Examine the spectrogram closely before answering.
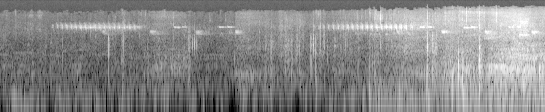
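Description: Near silence outdoors: a faint, high, finely pulsed trill from a small animal sounds twice, with a few short high chirps between. Rustling with small clicks grows louder over the last two seconds.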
